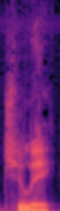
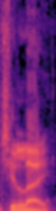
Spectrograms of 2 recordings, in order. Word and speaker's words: Chile: and then Chile on the 1st of July. – I'm listening to your pronunciation. My pronunciation. – Pronounced Chile wrong. I think it's actually Chile.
